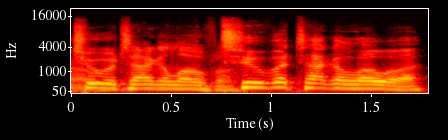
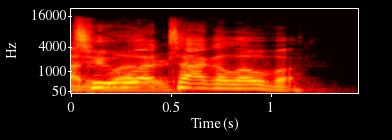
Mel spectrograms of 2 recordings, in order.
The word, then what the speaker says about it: Tagovailoa: Obviously, this is the next big thing for Alabama, this kid, Jamamamalua. Like, but... – Get the pronunciation down what is it? Next week. I don't know. – Tua Tagovailoa. No, Tua. – Tua Tagovailoa.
